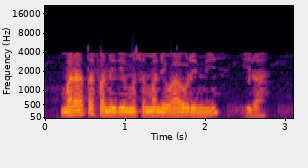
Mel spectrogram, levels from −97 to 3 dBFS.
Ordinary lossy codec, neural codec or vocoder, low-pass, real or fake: AAC, 16 kbps; none; 19.8 kHz; real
